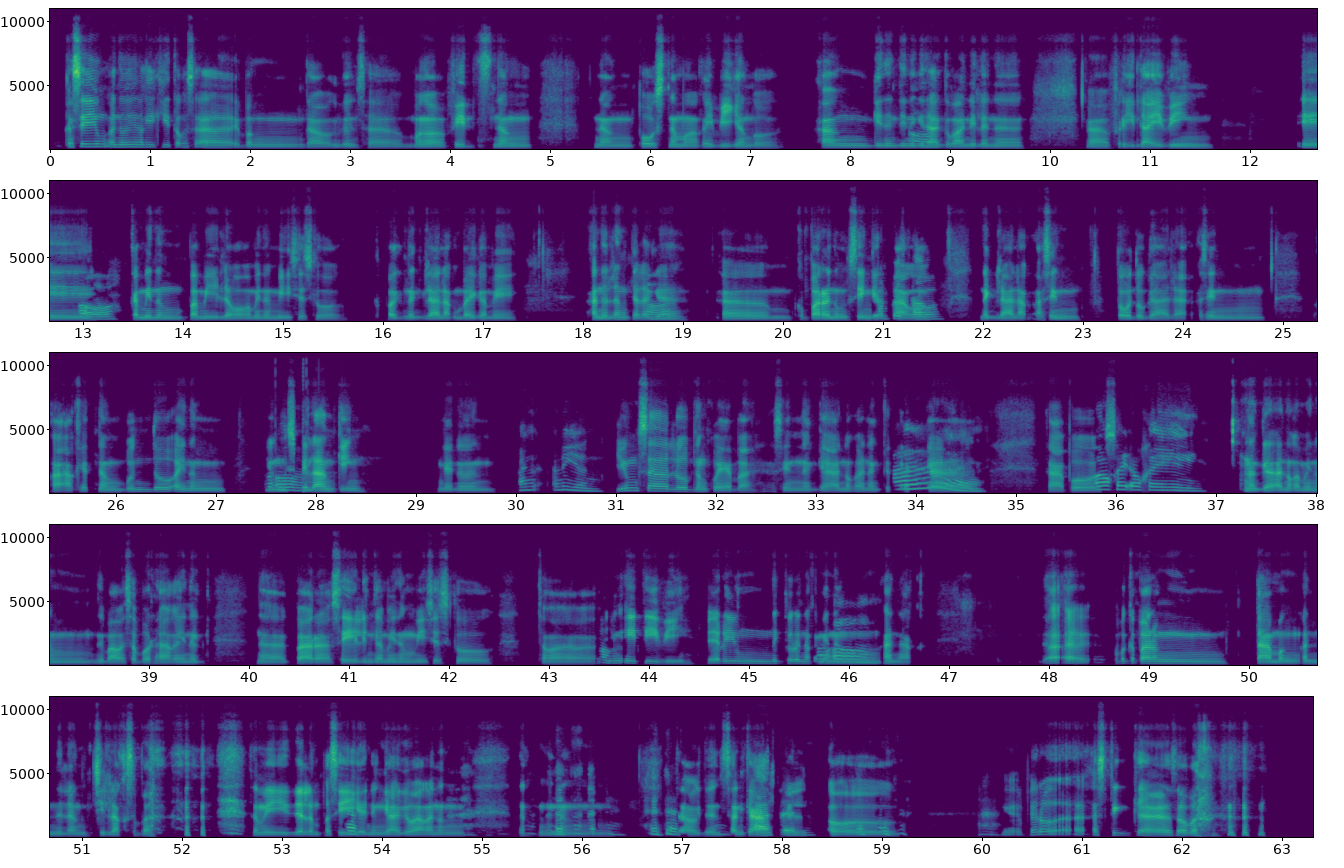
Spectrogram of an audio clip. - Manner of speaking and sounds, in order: in English: "spelunking"; tapping; other background noise; laughing while speaking: "ba"; laugh; chuckle; laughing while speaking: "sobrang"
- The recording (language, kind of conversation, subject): Filipino, unstructured, Ano ang paborito mong libangan tuwing bakasyon?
